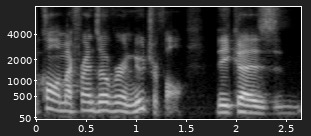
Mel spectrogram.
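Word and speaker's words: Nutrafol: any trouble I'm calling my friends over in neutralfall because it's going to help you reach your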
